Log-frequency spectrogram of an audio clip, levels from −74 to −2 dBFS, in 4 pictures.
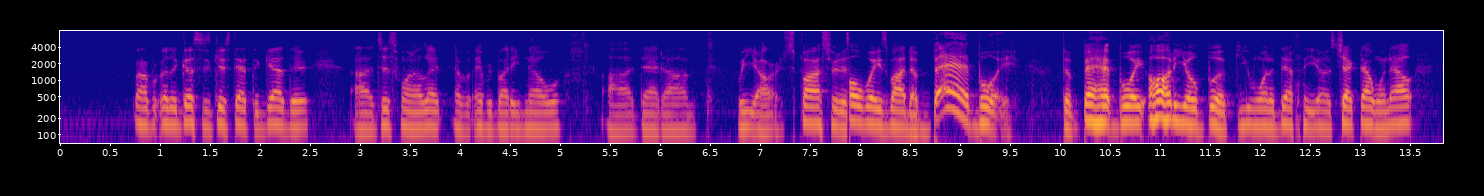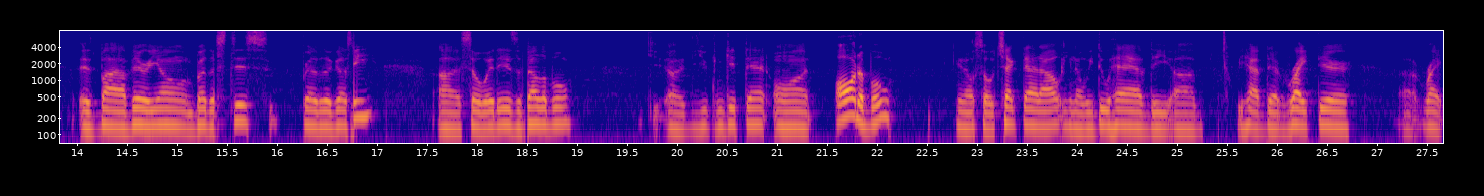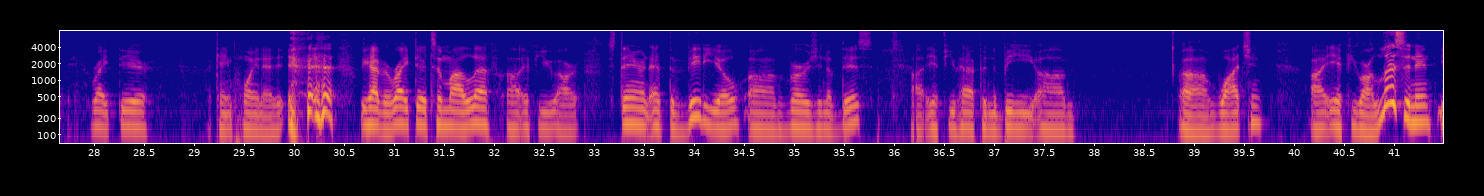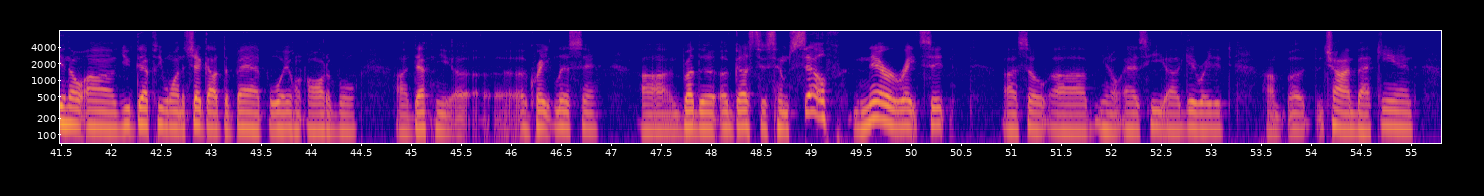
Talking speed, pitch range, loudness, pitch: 175 wpm, 125-150 Hz, -29 LUFS, 135 Hz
